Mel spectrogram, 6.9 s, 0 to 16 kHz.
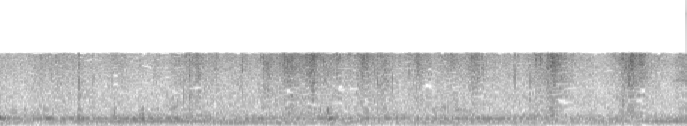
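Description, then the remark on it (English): Soft, scattered rustling of Bible pages being turned in a church as people look up Romans chapter 6, a few crisp papery flutters rising over a steady low hum and broad background noise, with no one speaking. “I hear some rustling of the pages, but not a whole lot.”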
